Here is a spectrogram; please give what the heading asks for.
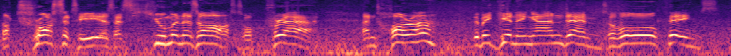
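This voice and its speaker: An actor playing a proud, ruthless aristocratic lord in a gothic audio drama, speaking in an imperious, declamatory way. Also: male voice, sits high, unhurried, sharp tone, slight background noise, rough recording. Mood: grandiose.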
